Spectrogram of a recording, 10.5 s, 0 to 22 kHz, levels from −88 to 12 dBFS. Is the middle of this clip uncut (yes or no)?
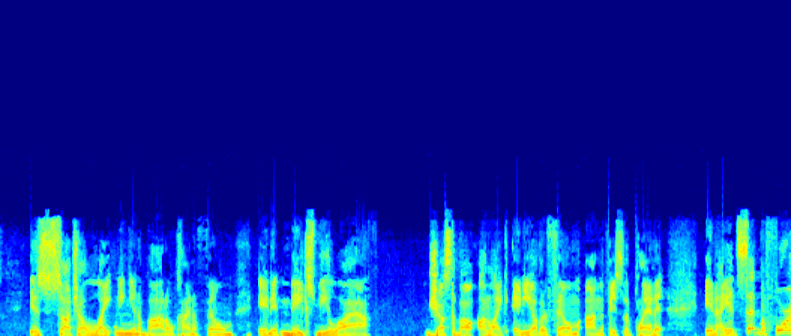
yes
